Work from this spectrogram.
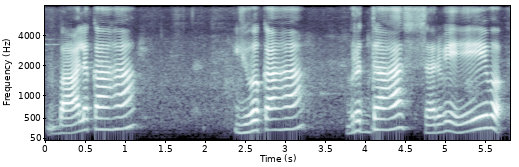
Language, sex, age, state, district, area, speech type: Sanskrit, female, 45-60, Maharashtra, Nagpur, urban, spontaneous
